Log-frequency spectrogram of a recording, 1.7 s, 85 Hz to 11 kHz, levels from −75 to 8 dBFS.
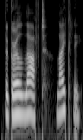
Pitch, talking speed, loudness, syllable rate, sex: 205 Hz, 145 wpm, -15 LUFS, 4.6 syllables/s, female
